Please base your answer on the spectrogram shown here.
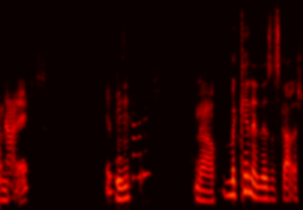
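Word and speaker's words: MacKinnon: But it's Mac, not Mick. It's pronounced McKinnon.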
